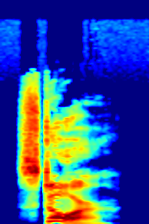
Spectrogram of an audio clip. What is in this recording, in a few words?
"store", English; 3000 words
